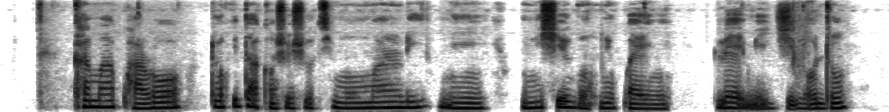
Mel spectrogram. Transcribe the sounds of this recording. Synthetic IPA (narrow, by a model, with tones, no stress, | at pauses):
kʰa˦mãː˦k͡pa˨ɾɔ˦ | d̥ɔ˦ki˦ta˦˨kã˧ʃo˧ʃo˧tʰi˦mo˧mãː˦n̩˦ɾi˦nĩ˦ | o˧nĩ˦ʃe˦ɡũ˨nĩ˦k͡pa˧ɛ˨j̃ĩ˧ | lɛ˦˨mḛ˨d͡ʒi˨˦lɔ˨˦dũ˦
